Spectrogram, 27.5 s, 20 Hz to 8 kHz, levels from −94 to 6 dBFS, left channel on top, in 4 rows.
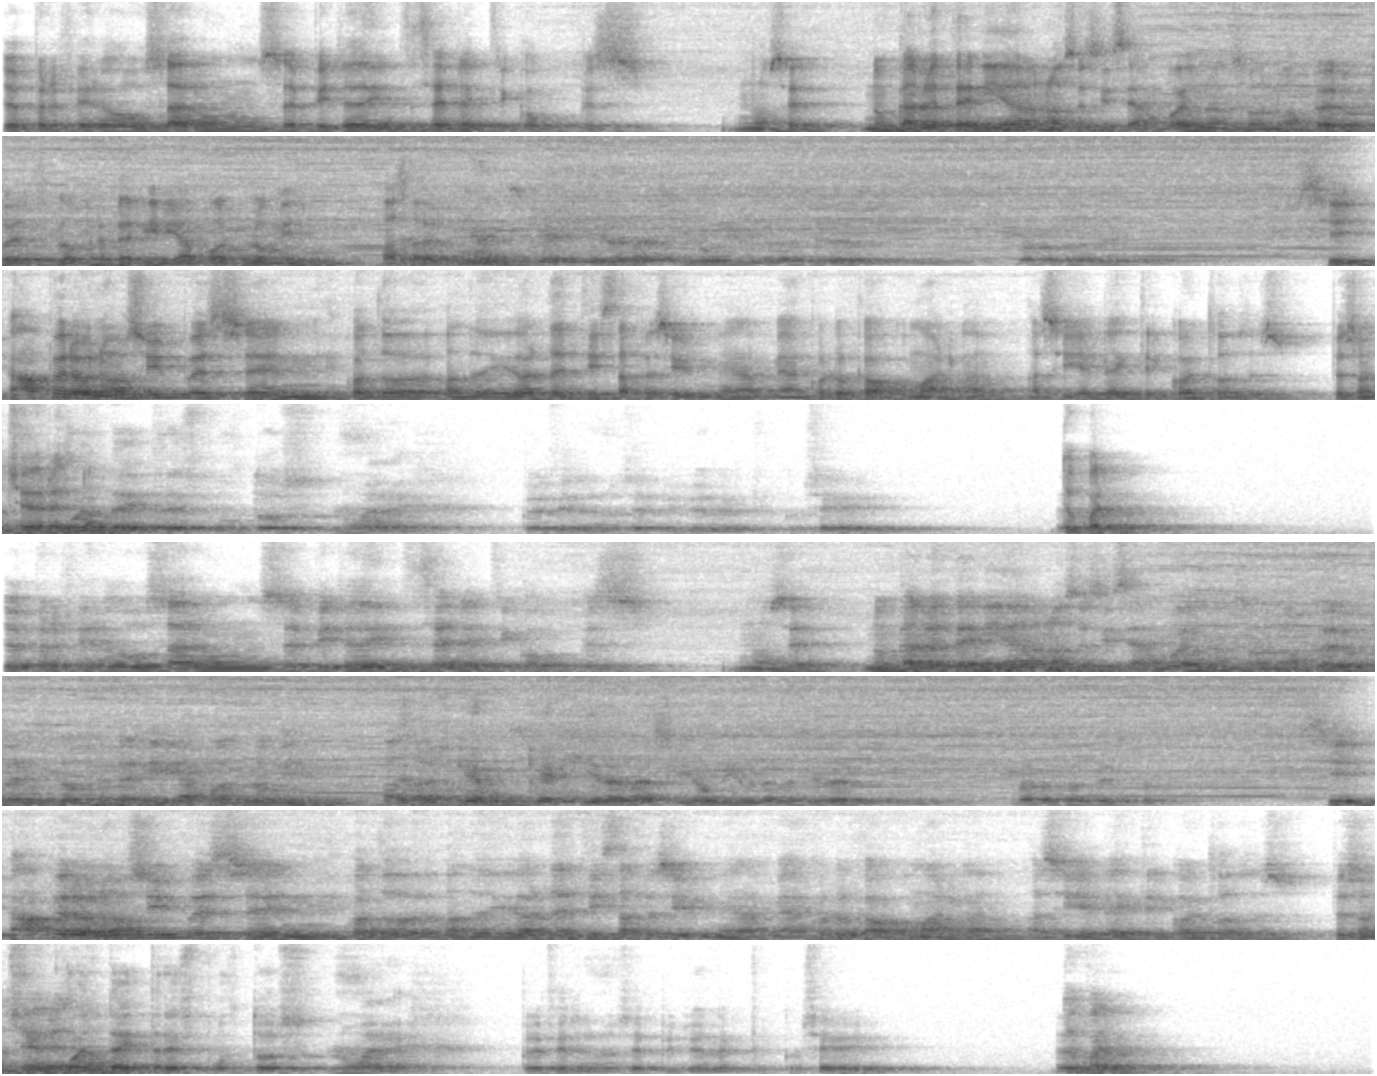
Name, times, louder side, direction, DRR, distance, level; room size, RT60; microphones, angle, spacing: voice 1, 0.0-3.2 3.7-4.0 4.3-9.4 13.3-21.1 25.9-26.2, left 1 dB, 45° left, 2 dB, 0.6 m, -27 dB
Sawing, 2.6-18.0, equal, ahead, 0.8 m, -42 dB
voice 2, 8.8-11.6 11.9-12.6 20.7-22.9 23.2-25.0 25.9-26.2, right 2 dB, 70° right, 3 dB, 0.4 m, -31 dB
4.0 x 2.1 x 3.7 m, 1.0 s
head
